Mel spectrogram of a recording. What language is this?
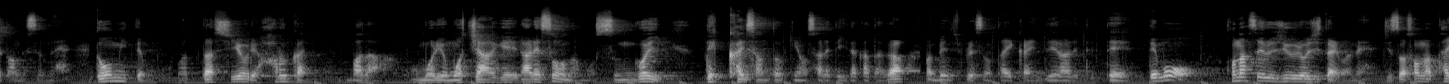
Japanese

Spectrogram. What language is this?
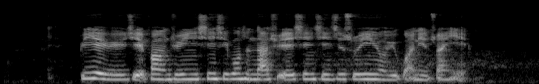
Chinese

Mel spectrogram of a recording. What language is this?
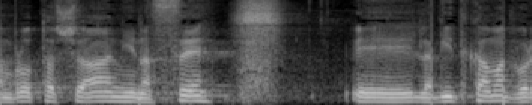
Hebrew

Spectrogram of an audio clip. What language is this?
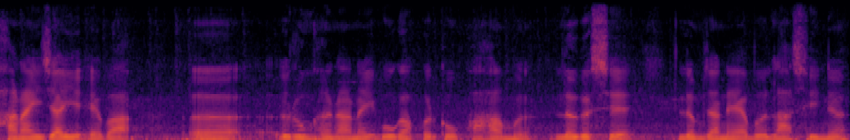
Bodo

